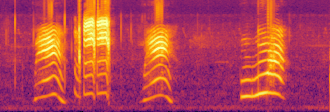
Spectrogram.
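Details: A pet parrot making weird, funny sounds: rising-and-falling harmonic squawks, a quick triple burst, then longer wavering calls, with quiet gaps between.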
